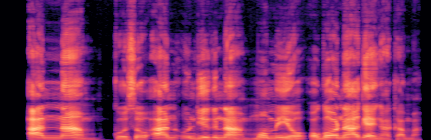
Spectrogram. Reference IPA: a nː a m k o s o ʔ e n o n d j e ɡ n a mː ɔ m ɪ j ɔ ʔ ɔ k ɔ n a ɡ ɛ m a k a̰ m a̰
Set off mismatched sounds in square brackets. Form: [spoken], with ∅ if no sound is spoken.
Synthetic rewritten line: a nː a m k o s o ʔ [a] n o n d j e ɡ n a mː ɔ m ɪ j ɔ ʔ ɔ [ɡ] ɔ n a ɡ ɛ [ŋ] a k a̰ m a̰

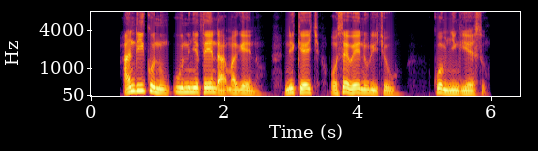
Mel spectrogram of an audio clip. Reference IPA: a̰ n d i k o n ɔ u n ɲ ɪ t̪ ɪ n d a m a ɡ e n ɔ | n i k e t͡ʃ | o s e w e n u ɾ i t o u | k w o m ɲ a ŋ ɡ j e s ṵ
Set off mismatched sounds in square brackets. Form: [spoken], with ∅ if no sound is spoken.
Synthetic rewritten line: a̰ n d i k o n [u] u n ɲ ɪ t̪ ɪ n d a m a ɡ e n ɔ | n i k e t͡ʃ | o s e w e n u ɾ i [t͡ʃ] o u | k w o m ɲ [i] ŋ ɡ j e s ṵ

